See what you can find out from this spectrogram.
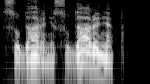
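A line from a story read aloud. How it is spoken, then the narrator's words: Frightened exclamation. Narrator (Russian): Сам стряпчий испуганным голосом воскликнул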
